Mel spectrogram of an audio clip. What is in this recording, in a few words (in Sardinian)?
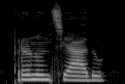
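"pronuntziadu", female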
